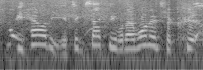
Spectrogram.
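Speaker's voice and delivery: high, loud burst of retold delight; mock delight. Player acting out short-lived joy at a game drop, excited. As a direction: crow over a lucky find, then get cut short. Retelling joy before noticing the catch.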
